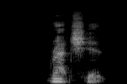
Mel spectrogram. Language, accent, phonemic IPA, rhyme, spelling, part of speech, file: English, Australia, /ˈɹæt.ʃɪt/, -ætʃɪt, ratshit, noun / adjective, En-au-ratshit.ogg
- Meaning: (noun) 1. The excrement of a rat 2. Nonsense, bullshit; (adjective) Of very poor quality, badly substandard, useless; damaged or broken; unwell, exhausted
